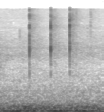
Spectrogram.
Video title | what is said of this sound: AT HOME KISS ACRYLIC NAIL KIT - DIY FOR BEGINNERS | if you tap them and you can hear that tapping then they're pretty much ready to be filed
